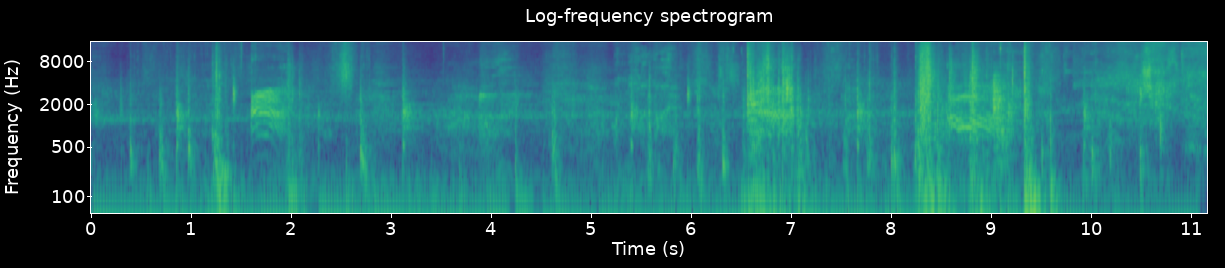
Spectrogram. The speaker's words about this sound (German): Gehen Sie von der Tür weg, ich breche sie auf.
